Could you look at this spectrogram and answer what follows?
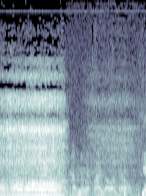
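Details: Theatrical, exaggerated snore from a woman in a dramatized scene: one long, loud, vibrating snore on an in-breath, then quieter sounds.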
